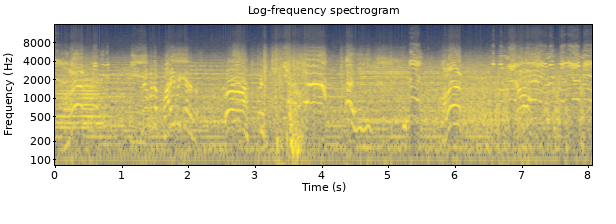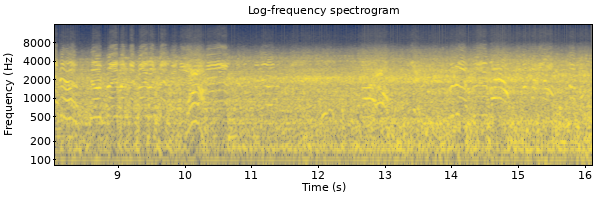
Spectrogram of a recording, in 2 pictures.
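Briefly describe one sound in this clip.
A man shouts and groans in distress.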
